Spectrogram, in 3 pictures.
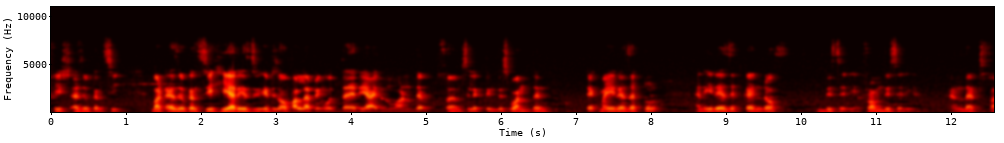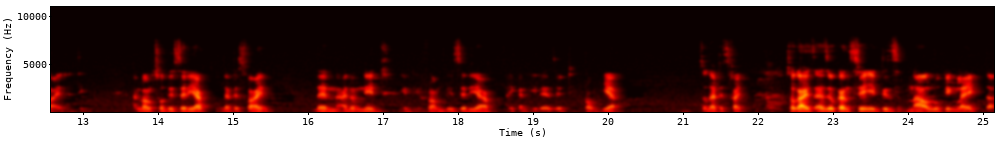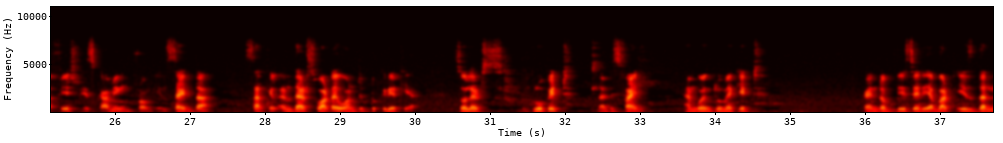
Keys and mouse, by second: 4.3 click, 6.0 shift+e, 10.0 click, 12.1 click, 13.7 click, 14.7 v, 15.9 shift+e, 16.8 click, 18.7 click, 20.1 v, 20.5 click, 21.7 click, 23.6 click, 29.0 click, 31.3 ctrl+g, 32.4 click, 37.0 click.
